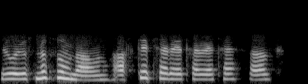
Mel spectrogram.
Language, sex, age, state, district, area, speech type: Kashmiri, female, 60+, Jammu and Kashmir, Srinagar, urban, conversation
